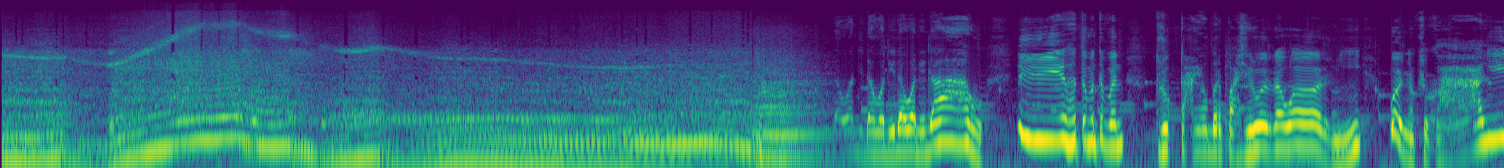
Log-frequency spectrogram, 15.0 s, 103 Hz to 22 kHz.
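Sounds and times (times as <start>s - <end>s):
car engine revving: 0.0s - 8.6s.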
